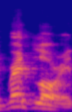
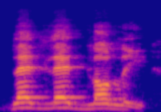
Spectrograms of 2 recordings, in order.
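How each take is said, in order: First: It is said with clear, native English pronunciation. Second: It is said in an imitated non-native accent. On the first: The speaker calls it right. "I say, red lorry" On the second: The speaker calls it wrong. "And they go, led lolly. Because they can't pronounce it"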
